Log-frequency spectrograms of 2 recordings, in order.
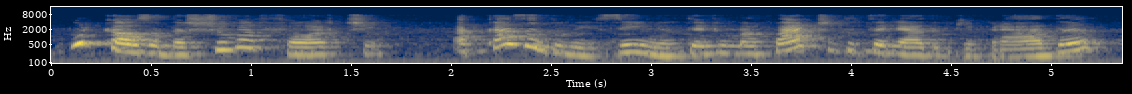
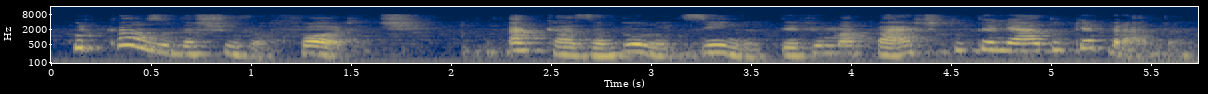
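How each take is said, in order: First: The voice ends as if more will follow. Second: The voice ends as if the idea is finished.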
